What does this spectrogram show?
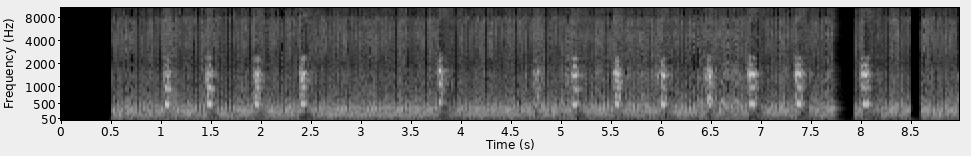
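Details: Wild Turkey tree yelps, given in North Carolina at the roost in the morning before flying down so birds can talk to each other: about a dozen soft, nasal notes in loose runs, roughly two per second, over faint hiss.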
